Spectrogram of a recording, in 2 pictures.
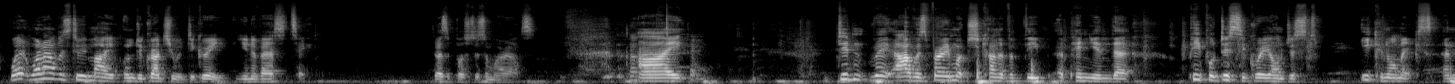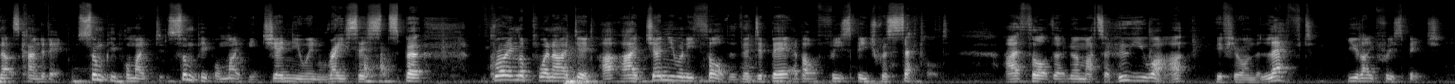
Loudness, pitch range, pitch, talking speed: -20 LUFS, 130-160 Hz, 140 Hz, 170 wpm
